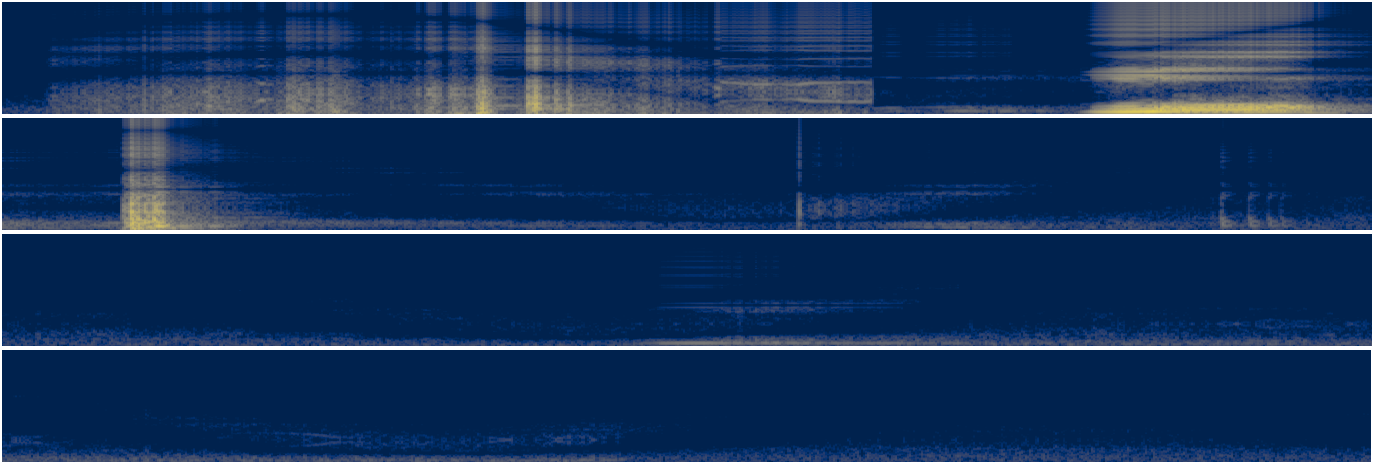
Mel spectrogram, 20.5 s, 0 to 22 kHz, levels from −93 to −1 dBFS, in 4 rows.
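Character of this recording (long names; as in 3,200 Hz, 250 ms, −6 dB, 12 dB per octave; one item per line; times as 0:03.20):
aliases and images of a low sample rate 1,600 Hz, jitter 0%
phaser sweep stages 4, 0.22 Hz, lowest notch 310–3,300 Hz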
